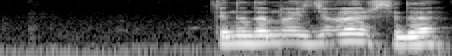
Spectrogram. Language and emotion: Russian, neutral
